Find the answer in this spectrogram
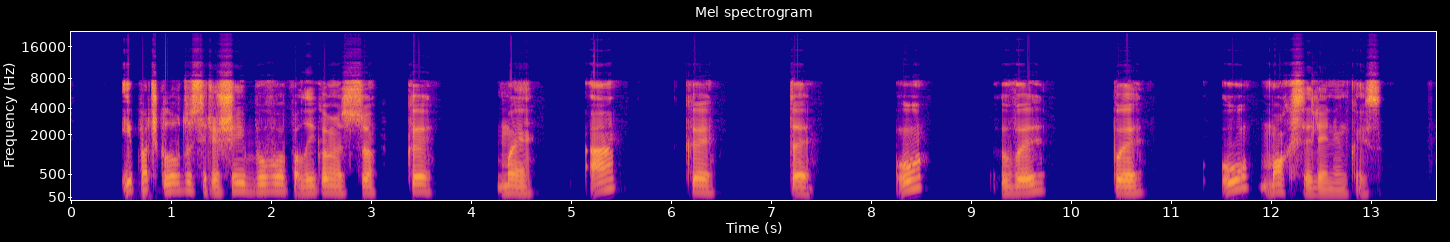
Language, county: Lithuanian, Klaipėda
